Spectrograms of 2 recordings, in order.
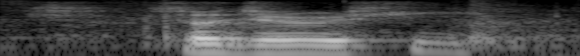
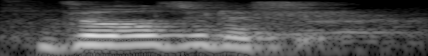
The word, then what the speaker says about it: Zojirushi: Sojushi. Zojirushi.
